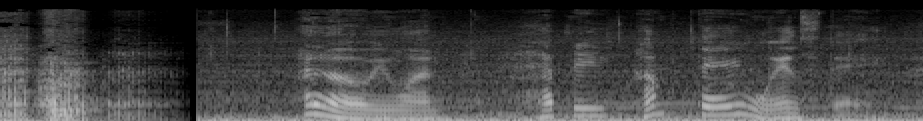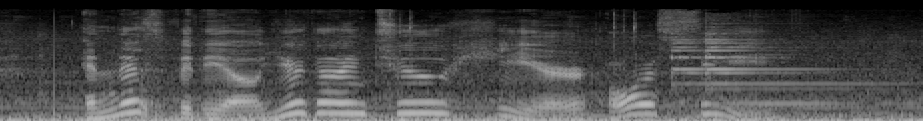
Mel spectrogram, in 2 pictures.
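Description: A young woman speaks brightly and with animation, close to a microphone.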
